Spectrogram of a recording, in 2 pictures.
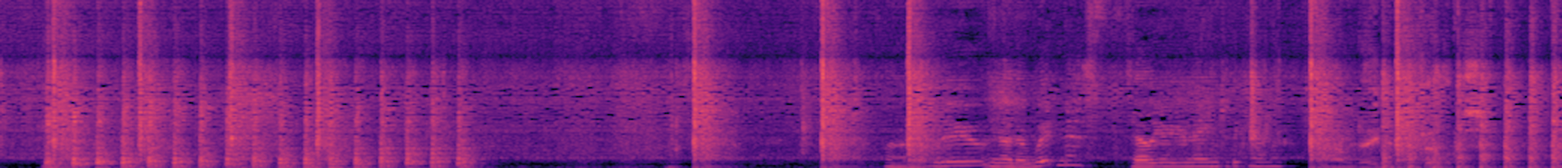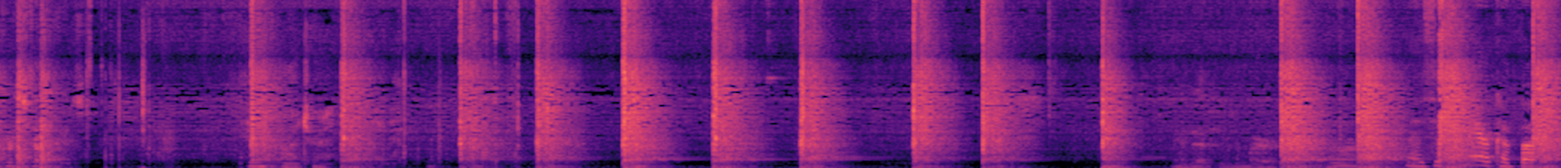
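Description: A door being beaten in with repeated heavy blows: a fast run of strikes at first, then, after a pause filled by voices, a steady series of single blows a little under two a second.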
